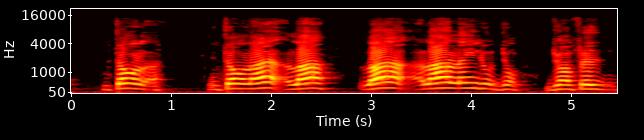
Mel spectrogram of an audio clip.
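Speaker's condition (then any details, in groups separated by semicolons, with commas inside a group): Cerebral palsy; age 27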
